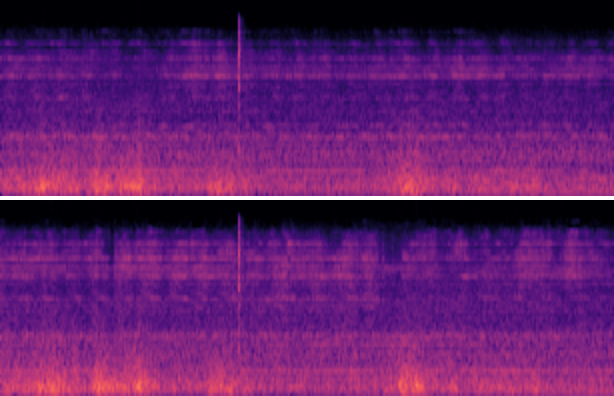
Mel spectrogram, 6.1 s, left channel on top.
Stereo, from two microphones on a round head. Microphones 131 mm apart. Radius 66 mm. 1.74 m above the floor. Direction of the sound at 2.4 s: Centre (ahead or behind).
